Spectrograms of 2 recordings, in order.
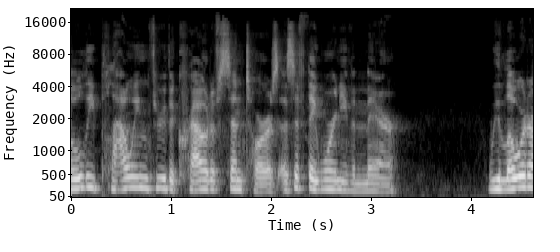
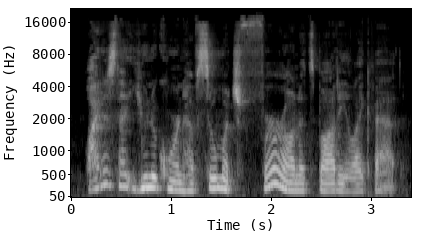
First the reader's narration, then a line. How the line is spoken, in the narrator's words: Destina whispered to me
